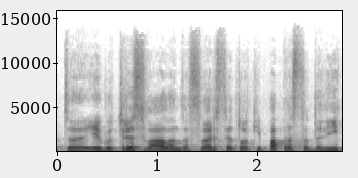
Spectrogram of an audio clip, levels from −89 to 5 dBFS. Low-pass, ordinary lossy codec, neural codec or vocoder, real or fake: 14.4 kHz; MP3, 96 kbps; autoencoder, 48 kHz, 32 numbers a frame, DAC-VAE, trained on Japanese speech; fake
